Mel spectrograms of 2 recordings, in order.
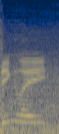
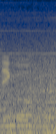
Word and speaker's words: Dingle: head to this place it's dingly don't pronounce it Dingle you look like an idiot I did this is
